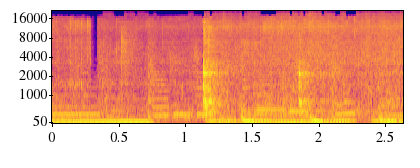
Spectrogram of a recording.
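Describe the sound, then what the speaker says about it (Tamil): Shallots and a few dried red chillies sautéing in a pan for Kerala-style coconut chammanthi, a steady close sizzle with stirring scrapes and a couple of sharper clatters, no voices. "லேசாக வதங்கினா போதும்."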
